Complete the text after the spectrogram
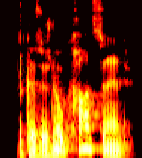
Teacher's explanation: Now we need the v sound in of because we don't pronounce the h in her. We link the sounds.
